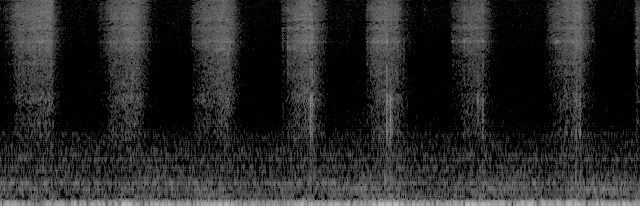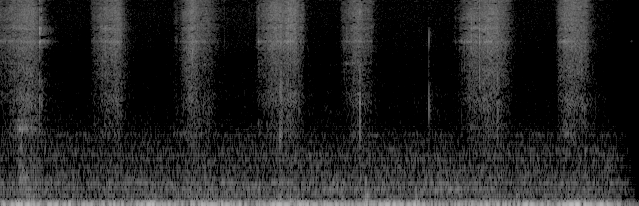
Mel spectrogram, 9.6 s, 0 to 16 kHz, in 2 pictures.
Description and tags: hair comb
ZOOM H6
bathroom, hair, comb, brush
